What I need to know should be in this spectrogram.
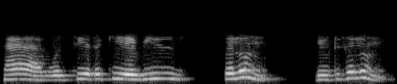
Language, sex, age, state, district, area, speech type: Bengali, female, 45-60, West Bengal, Hooghly, urban, conversation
